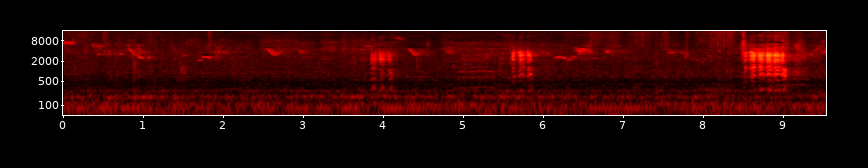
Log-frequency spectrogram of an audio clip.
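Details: Farmed Boer goats bleat three times, with brief nasal cries spaced a couple of seconds apart and the last one loudest, against a constant low rumble and scattered thin chirping.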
